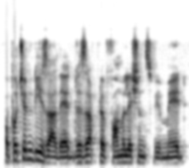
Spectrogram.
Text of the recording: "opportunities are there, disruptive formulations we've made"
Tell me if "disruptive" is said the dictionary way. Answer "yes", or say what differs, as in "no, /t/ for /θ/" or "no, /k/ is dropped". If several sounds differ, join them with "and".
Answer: no, /s/ is dropped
